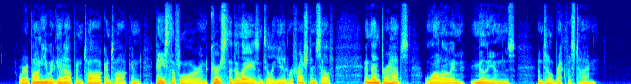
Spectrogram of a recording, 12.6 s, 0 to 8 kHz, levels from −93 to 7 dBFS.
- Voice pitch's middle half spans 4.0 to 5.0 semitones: Yes, average, 4.4 semitones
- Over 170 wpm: No, average, 145 wpm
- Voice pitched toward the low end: Yes, low, 110 Hz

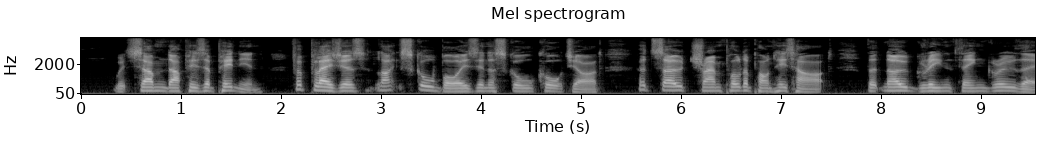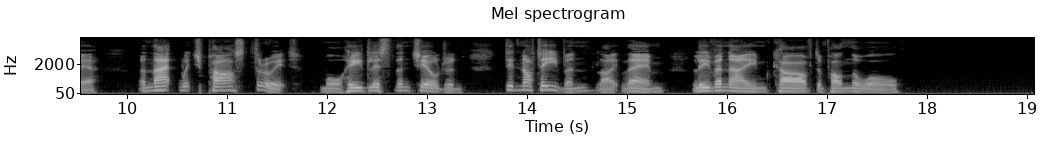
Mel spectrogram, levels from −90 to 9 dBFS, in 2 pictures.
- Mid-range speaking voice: No, low, 130 Hz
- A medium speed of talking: Yes, average, 150 wpm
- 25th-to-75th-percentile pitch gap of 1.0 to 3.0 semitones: No, average, 3.8 semitones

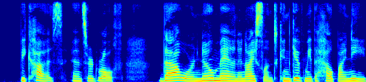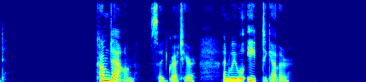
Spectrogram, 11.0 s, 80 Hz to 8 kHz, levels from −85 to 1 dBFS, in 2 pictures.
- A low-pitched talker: No, high, 225 Hz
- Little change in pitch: Yes, narrow, 2.2 semitones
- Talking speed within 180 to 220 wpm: No, slow, 135 wpm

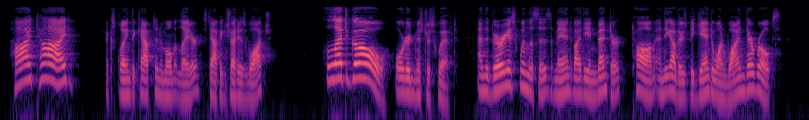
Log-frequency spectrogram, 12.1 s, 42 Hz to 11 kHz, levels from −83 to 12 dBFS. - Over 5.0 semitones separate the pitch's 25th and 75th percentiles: Yes, wide, 5.5 semitones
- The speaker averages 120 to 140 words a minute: No, average, 170 wpm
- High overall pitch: No, medium, 150 Hz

